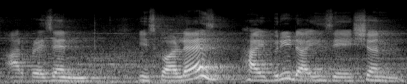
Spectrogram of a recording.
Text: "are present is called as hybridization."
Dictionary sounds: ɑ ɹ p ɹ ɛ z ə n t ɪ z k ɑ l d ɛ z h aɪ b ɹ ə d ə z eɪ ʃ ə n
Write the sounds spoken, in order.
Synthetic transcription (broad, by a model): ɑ ɹ p ɹ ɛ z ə n t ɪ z k ɑ l d ɛ z h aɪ b ɹ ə d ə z eɪ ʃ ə n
